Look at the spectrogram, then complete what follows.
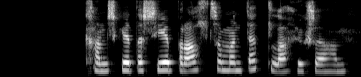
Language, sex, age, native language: Icelandic, female, 12, Icelandic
